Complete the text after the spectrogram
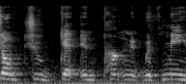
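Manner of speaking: curt, sharp, cutting, snapping voice. The headmistress answers a teacher's challenge to her, snapped. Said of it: "The trunchbull snapped".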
